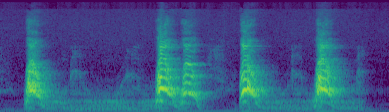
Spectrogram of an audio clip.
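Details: Puppy yapping: a single high bark, then a quick double bark, then two more single barks, each with a short ringing tail, spaced under a second apart in a quiet setting.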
